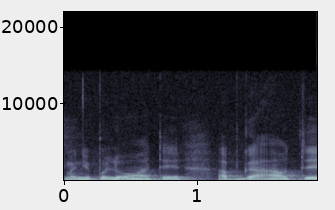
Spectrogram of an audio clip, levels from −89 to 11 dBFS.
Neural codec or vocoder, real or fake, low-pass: none; real; 14.4 kHz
